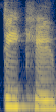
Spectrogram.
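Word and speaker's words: DIKW: you refer to the di kw pronounced dq model data information knowledge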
